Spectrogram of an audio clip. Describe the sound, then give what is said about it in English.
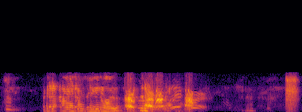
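A dog gives a few short, sharp barks mixed in with people talking, then one more brief bark after a quiet pause. “And my dog is barking.”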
